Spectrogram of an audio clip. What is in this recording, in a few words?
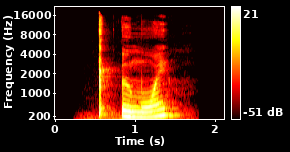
"k'umoy", Cow Creek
